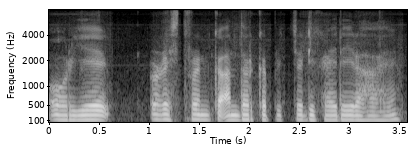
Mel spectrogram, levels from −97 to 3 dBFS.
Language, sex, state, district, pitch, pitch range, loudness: Hindi, male, Arunachal Pradesh, Papum Pare, 120 Hz, 120-125 Hz, -19 LUFS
